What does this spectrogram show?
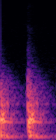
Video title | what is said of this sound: How to SOUNDPROOF a New Build Semi-detached Property | here I'm tapping that's a hollow sound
